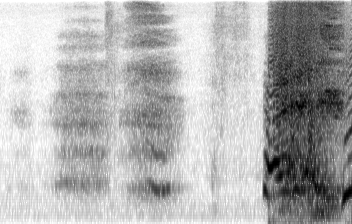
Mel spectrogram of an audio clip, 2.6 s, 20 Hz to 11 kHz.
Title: Sneezer sneezing sneezes 2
